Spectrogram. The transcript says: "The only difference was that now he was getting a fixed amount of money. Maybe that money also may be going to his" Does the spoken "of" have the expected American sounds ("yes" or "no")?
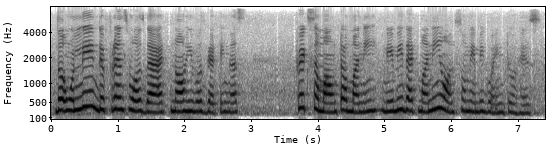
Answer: yes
